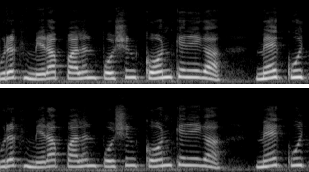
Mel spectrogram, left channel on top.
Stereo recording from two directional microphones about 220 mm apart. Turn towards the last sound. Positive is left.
turn(degrees=20)  # may be behind; listen again after turning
